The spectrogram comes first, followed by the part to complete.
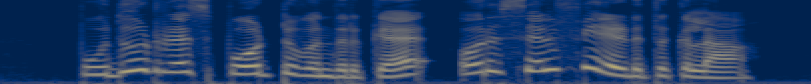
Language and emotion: Tamil, happy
